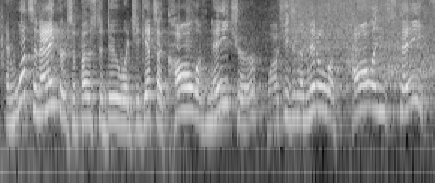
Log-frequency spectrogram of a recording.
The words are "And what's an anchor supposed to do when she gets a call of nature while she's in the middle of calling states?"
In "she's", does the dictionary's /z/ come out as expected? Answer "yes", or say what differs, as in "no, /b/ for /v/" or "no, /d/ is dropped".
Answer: yes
